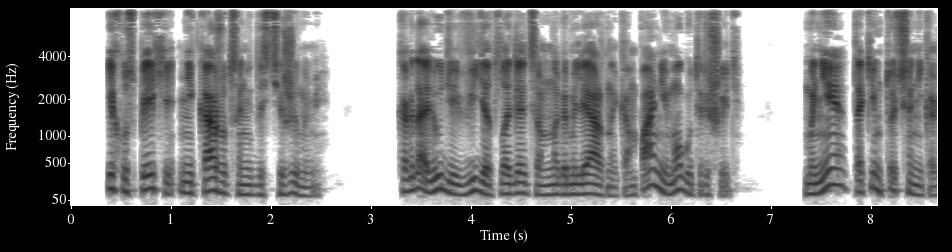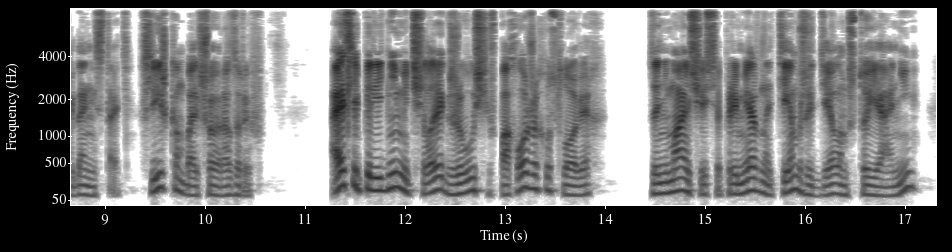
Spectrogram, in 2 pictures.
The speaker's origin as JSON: {"language": "Russian", "town": "Rezh", "region": "Sverdlovsk Oblast", "country": "Russia", "tie": "born or raised there", "said": "в городе Реж, Свердловской области, откуда я родом."}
